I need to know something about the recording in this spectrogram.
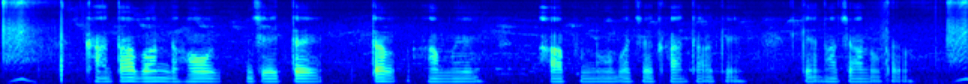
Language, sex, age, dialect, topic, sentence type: Maithili, female, 18-24, Angika, banking, question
